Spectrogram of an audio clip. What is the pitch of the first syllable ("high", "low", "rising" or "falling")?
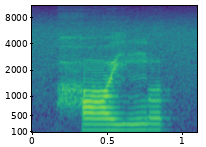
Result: high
